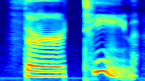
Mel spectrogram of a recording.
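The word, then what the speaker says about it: thirteen: For 13, the stress is at the end. 13. The sound is long. For 30, the stress is at the beginning. 30. The sound at the end is short and sharp.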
